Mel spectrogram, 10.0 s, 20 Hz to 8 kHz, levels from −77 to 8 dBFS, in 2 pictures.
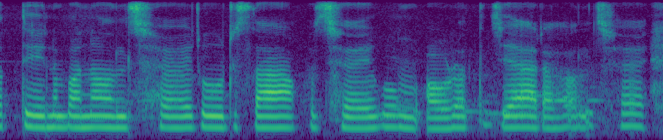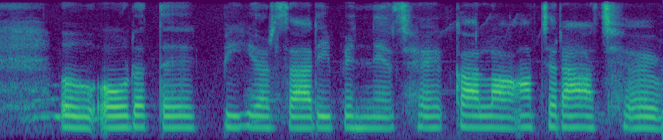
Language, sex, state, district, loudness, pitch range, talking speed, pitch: Maithili, female, Bihar, Samastipur, -18 LUFS, 195-205 Hz, 125 wpm, 200 Hz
